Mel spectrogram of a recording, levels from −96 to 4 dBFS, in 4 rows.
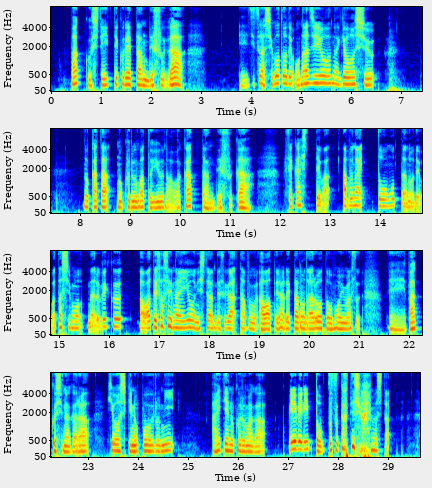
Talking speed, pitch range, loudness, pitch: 275 characters per minute, 165-200 Hz, -22 LUFS, 185 Hz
